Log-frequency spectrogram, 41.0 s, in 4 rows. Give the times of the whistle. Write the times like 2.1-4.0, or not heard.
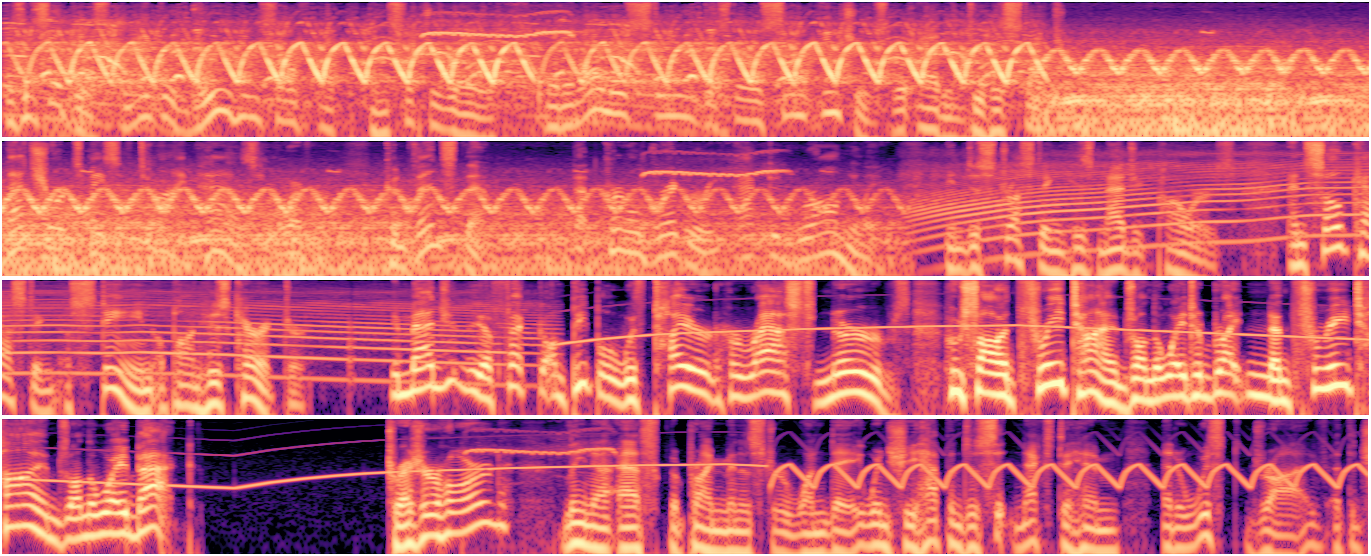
3.1-4.4, 15.0-16.2, 34.2-35.5.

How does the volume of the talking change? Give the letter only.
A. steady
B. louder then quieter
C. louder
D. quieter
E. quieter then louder
B.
